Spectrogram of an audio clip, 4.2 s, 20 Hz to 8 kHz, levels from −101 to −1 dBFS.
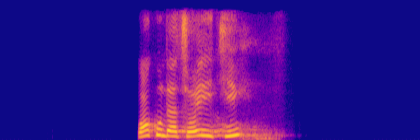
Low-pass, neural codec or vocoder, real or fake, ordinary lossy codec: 7.2 kHz; autoencoder, 48 kHz, 32 numbers a frame, DAC-VAE, trained on Japanese speech; fake; AAC, 48 kbps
